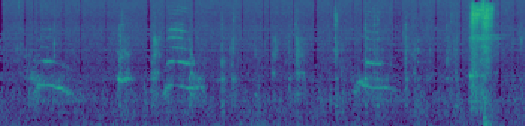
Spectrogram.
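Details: Playful young kittens; several thin, high meows that rise then fall, spaced irregularly over a few seconds, soft against a room hiss, with a sharp click near the end.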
